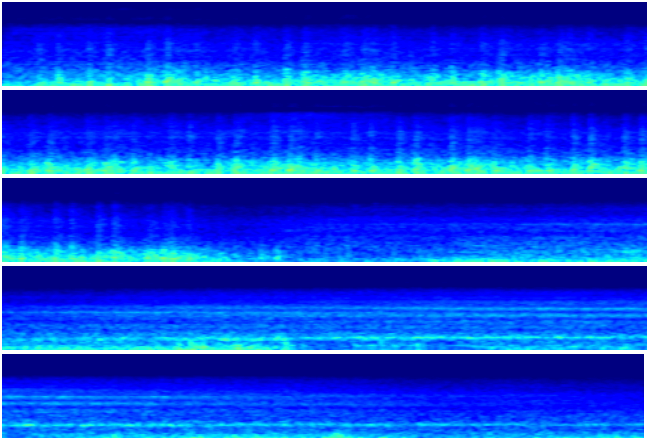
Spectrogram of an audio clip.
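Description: A train passing close by on the rails, its wheels rumbling loudly for about ten seconds. The noise then drops, and a thin high whine carries on, slowly rising in pitch.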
